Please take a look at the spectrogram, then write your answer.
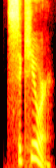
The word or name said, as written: secure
